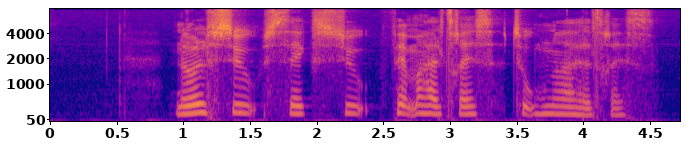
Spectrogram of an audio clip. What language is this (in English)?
Danish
